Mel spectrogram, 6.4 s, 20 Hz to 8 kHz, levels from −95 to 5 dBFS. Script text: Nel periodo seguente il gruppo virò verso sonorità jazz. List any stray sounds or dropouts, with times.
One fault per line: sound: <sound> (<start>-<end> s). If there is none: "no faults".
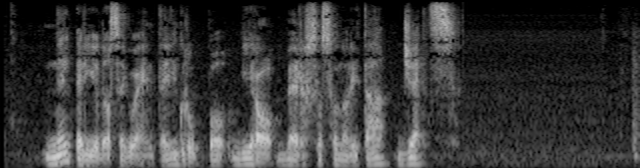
no faults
